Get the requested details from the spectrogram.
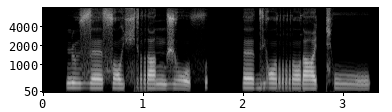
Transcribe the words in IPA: ɳʉzɛsɔç rɑnʒoθ | ɛdjɔrɔɾɑ cʰu

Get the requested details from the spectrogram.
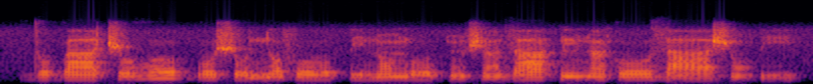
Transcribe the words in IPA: do˨ɡʷaː˨ t͡ʃo˦ ɣoː˦ɡ͡bo˨˦ ʃo˨ ɲɔ˦foː˧k͡pi˧ nɔ̃˦ŋoː˧pũ˨ ʃã˨zaː˦ k͡pĩ˦nã˦koː˦ zaː˧ʃɔ̃˨pi˦

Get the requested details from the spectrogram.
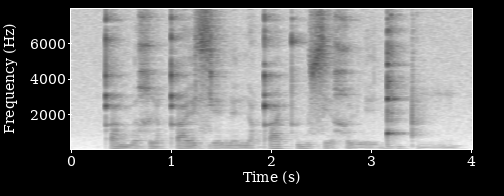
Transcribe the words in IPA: qʼəməχiqʼɛ sʲɛnɛnə qʼɛkʼu seχyleɡ͡ǃi pʼi

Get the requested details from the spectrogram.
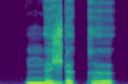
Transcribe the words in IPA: ŋeʒɽɛkʏ

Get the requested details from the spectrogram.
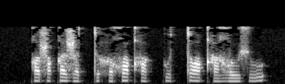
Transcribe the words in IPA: qɔʂɔqɨʐʌ tːʊhoχuqʰɔ kːutːɔqʰʌ ʁuʃu

